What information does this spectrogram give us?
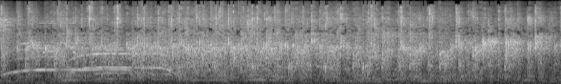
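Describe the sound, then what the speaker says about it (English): A crowd at an employer recognition event in Santa Cruz applauds loudly and continuously, clapping filling the room, with a voice briefly heard over it at the start. "Give her a round of applause"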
